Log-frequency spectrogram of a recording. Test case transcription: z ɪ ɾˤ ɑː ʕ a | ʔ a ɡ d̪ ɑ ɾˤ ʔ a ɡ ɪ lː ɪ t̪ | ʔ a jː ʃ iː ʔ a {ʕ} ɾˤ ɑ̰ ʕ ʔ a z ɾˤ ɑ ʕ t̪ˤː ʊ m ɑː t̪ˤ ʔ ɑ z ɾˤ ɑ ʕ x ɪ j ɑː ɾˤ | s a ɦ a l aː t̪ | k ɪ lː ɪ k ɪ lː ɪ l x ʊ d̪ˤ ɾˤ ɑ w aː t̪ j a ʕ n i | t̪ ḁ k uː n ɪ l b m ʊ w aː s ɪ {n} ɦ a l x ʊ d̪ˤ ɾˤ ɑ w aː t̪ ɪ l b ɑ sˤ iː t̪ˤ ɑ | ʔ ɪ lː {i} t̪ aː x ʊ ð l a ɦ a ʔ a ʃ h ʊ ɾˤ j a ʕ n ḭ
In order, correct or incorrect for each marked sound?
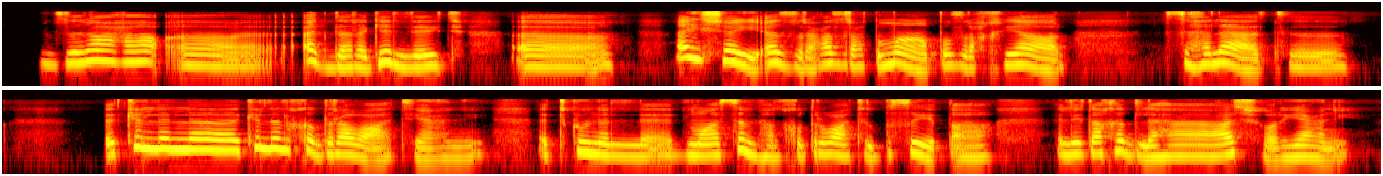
incorrect: z, incorrect: m, correct

